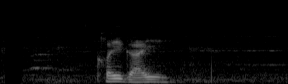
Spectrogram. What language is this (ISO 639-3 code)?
nep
